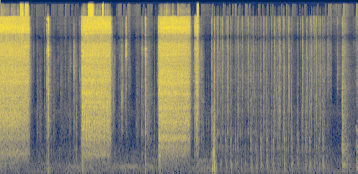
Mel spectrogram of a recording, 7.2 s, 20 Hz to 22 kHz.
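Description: A ratchet loosening the ignition coil bolts on a Mazda CX-9 2.5-liter turbo four-cylinder engine, close and loud, in several fast clicking bursts, followed by quieter tool handling and small metallic taps.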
